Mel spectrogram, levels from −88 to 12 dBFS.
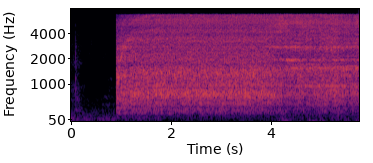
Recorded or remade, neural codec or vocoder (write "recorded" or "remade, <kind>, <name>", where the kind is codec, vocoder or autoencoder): remade, vocoder, WaveNeXt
